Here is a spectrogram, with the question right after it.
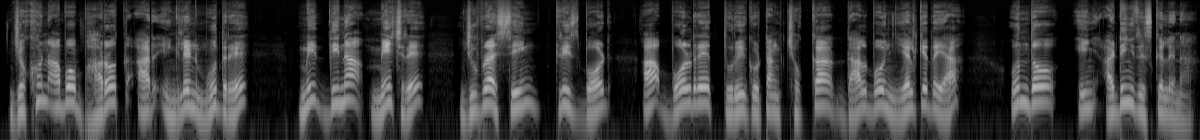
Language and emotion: Santali, happy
